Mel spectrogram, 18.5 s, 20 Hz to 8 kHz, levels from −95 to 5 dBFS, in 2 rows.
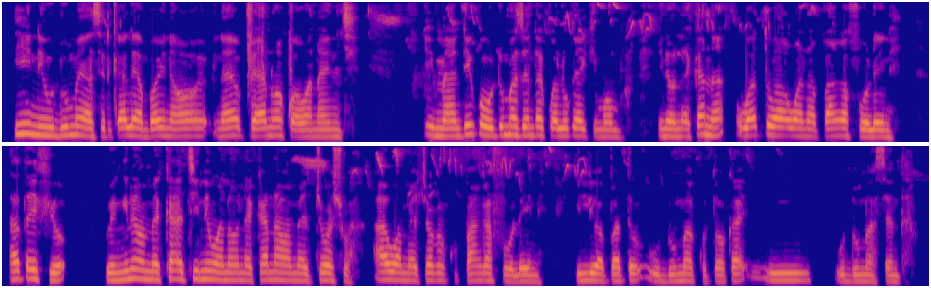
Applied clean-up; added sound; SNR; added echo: neural mask model Resemble Enhance denoiser.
